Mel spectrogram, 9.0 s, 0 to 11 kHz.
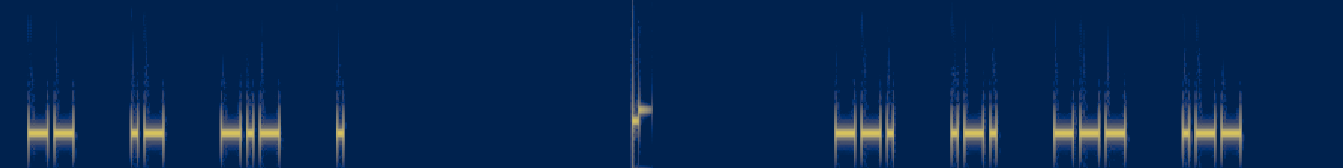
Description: Morse code, heard as a keyed tone, about 28 wpm, spaced as for 16 wpm, 690 Hz. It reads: MAKE GROW
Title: 3x Character Spacing - Top 500 Words - 28wpm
